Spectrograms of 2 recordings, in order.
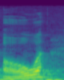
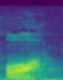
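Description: First: "O" as oh, lips rounding at the end; English O. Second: "o" as open aw, louder, no rounding; pinyin O. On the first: Teacher showing what to avoid, "O" as rounded English oh. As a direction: glide "O" into a puckered finish. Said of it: "you kind of feel your lips pucker". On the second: Teacher correcting the English sound, "o" as open aw. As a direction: keep the mouth open through "o", like aw. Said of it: "mouth kind of stays open". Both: Shown as a demonstration.

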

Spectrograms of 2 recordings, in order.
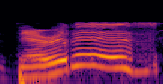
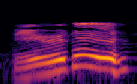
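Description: First: Mock drunken exclaim. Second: Put-on raised, louder drunken "There it is!" again; same tipsy blurt; mock drunken exclaim. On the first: Retelling Gary Chalk's Cool Cat moment, mock drunken exclaim. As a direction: blurt it like a tipsy cameo. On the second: Comparing delivery to Erik Estrada's, mock drunken exclaim. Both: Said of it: "exactly the same delivery".

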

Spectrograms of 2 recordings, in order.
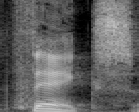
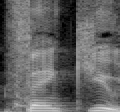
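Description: First: Single clipped-off word "Thanks", falling; imitated curt thanks. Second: "thank you" with "you" clearly sounded, falling; full "thank you". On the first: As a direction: act out a dismissive one-word "Thanks". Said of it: "She says". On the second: Shown as a demonstration. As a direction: say both words fully, "thank" and "you". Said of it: "We need the full you".

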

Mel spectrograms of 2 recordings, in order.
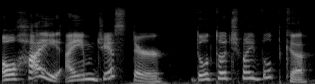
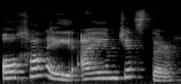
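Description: First: Very high attempted Eastern European accent; Jester. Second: Put-on high Eastern European accent; Jester. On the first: Copying the co-host's demo, high attempted Eastern European accent. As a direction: copy a high Russian-style accent, not quite landing it. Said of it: "I wanna try to see if I could do it". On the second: Demonstrating the accent on request for co-host, high Eastern European accent. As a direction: pitch it up in a Russian-style accent. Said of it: "what was that Jester one again".

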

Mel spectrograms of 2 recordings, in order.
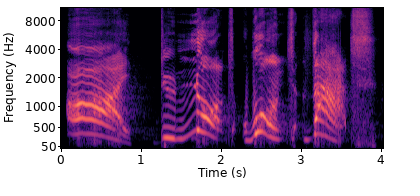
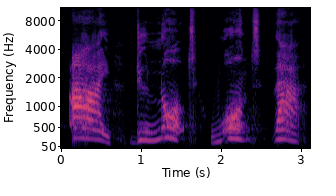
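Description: First: Loud, very slow, each word punched; bratty child tantrum. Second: Very slow, word by word; measured, deliberate quote. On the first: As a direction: mimic a wailing child refusing a gift. Little boy rejecting his present, acted. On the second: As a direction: repeat it slowly without the shouting. Words repeated for reflection. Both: Retold or imitated.

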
